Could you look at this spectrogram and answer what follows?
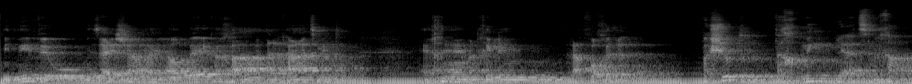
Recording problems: off-mic speech; far
room echo; noticeable; dies away in 1 s
squashed, flat; somewhat
electrical hum; noticeable; throughout; 60 Hz, 15 dB below the speech

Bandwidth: 14 kHz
